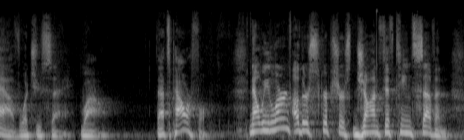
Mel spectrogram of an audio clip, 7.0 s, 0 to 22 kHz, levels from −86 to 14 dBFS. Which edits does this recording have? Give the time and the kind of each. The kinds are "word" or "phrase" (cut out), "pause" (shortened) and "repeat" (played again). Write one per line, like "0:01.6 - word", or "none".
0:01.1 - pause
0:02.6 - word
0:04.4 - word
0:05.3 - word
